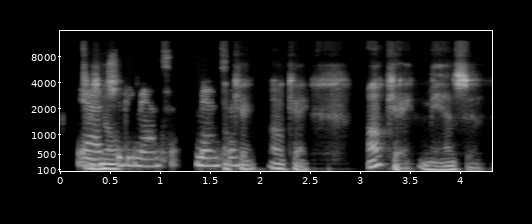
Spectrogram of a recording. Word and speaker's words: Manson: yeah so Shirley Shirley Manson's the lead singer obviously of garbage is that Mason Shirley Mason it's Manson I'm sorry the BIOS says Mas o n yeah it should be Manson Manson okay okay okay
